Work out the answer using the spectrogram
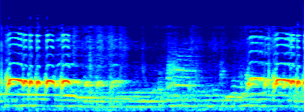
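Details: Zebra dove lure song to encourage birds to sing: a run of fast, ringing coo notes fading into softer cooing, a quiet gap with faint calls, then the brisk trilled cooing returns.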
